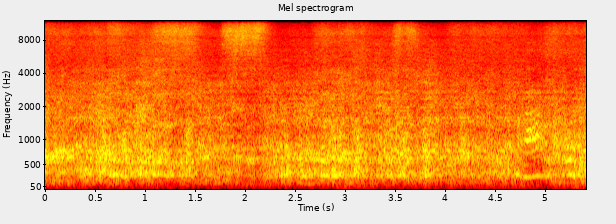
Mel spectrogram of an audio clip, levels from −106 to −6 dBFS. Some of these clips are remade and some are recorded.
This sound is remade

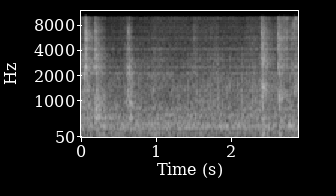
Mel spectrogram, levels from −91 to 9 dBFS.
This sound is remade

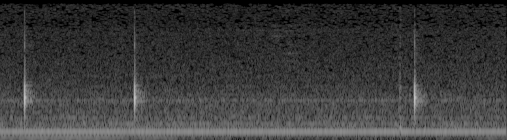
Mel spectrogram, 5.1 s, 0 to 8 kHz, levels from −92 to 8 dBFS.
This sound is recorded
